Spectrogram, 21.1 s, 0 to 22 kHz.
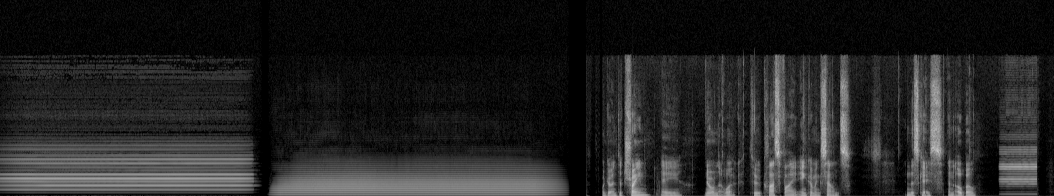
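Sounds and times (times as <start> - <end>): oboe long tone: 0.0 - 11.3
trombone long tone: 5.4 - 11.4.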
